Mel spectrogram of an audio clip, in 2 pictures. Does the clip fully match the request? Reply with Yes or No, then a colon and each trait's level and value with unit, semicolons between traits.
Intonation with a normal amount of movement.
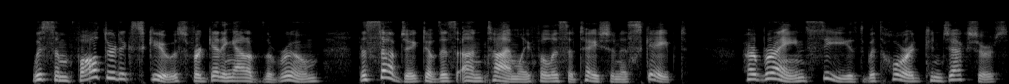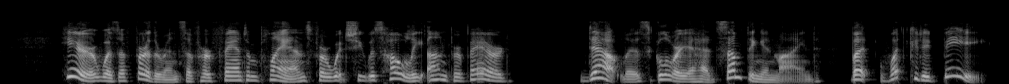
No: wide, 7.7 semitones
